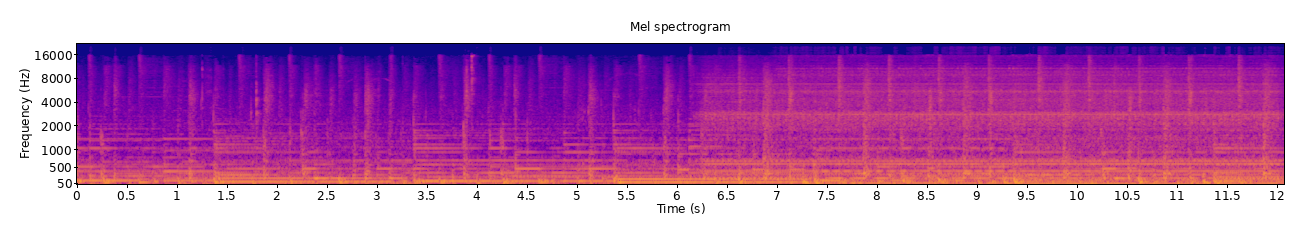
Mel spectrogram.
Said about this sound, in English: So it's back to the small lathe for the final operations.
